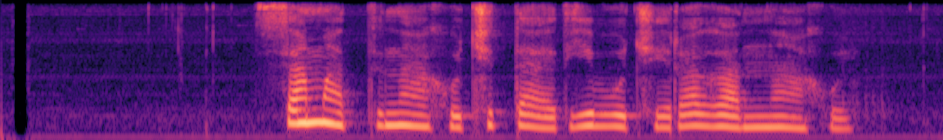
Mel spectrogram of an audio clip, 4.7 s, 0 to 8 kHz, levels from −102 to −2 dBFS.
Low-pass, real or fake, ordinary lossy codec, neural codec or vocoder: 7.2 kHz; real; none; none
